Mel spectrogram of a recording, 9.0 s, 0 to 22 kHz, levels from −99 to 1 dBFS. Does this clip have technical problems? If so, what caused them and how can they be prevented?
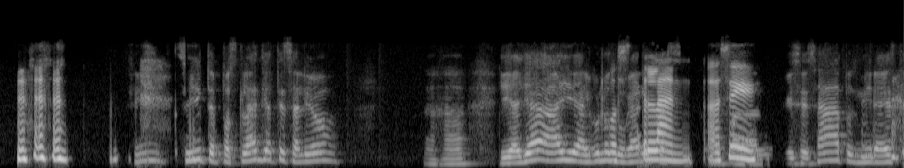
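Yes. The speech dips slightly at 1.78 to 1.9 s, almost vanishes at 6.8 to 7.09 s, and sinks sharply again at 7.59 to 7.92 s. This is likely speech suppressed in double talk: with both sides talking at once, the echo canceller mistook the local talker for loudspeaker echo and turned it down. Better double-talk detection in the echo canceller, or a headset that keeps loudspeaker echo out of the microphone, prevents it.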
